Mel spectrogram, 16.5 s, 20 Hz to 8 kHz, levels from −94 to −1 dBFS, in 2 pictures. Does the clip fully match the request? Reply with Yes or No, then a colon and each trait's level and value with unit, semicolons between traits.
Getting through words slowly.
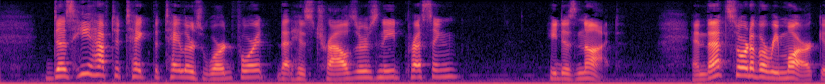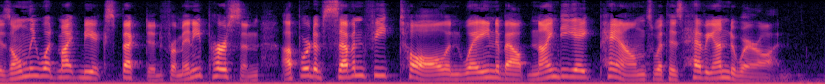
No: average, 180 wpm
